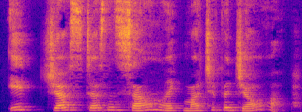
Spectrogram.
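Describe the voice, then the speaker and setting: A woman's voice: on the high side, slow, mellow, pitched above the performer's own voice. A woman voicing an earnest, slightly doubtful young schoolboy in a children's storybook. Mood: puzzled, unconvinced.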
